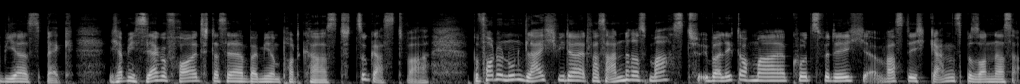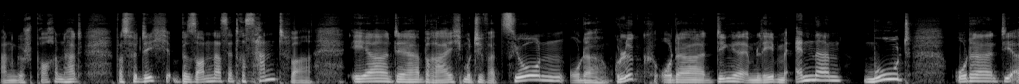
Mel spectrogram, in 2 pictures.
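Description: No technical faults can be heard anywhere in the recording.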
